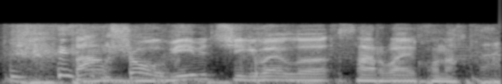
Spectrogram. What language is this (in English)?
Kazakh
